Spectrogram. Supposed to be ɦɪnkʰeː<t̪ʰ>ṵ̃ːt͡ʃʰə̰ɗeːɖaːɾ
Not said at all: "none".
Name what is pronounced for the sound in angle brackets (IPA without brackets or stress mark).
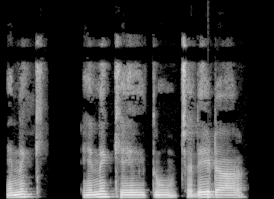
t̪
